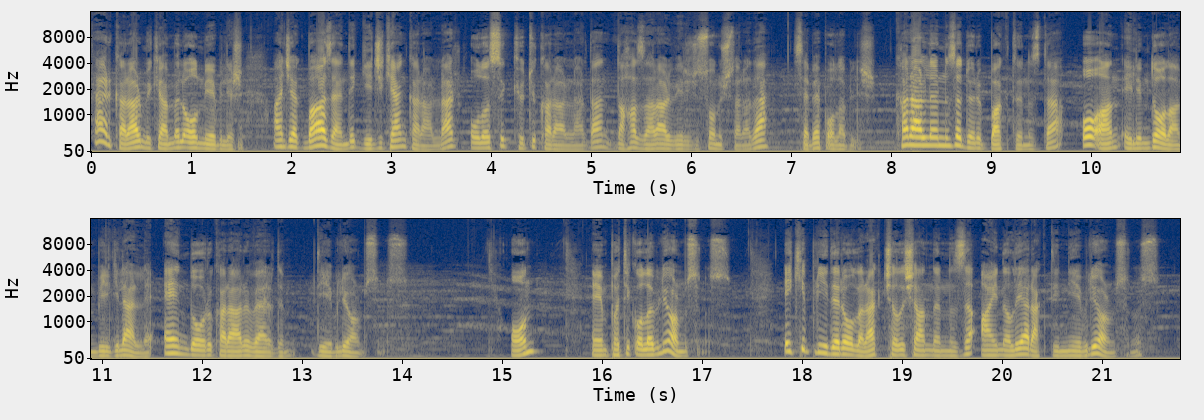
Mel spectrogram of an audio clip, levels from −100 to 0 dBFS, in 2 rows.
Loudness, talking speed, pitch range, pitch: -17 LUFS, 120 wpm, 115-155 Hz, 130 Hz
